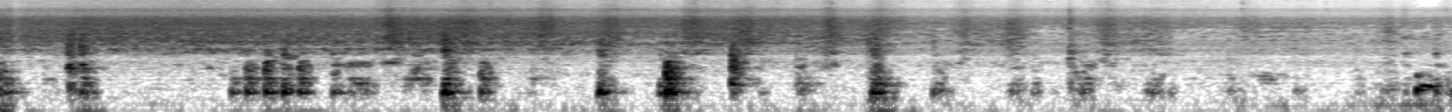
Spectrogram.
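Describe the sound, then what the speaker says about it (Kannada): Beetroot for halwa frying in a pan while being stirred, a steady hiss and sizzle broken by repeated scraping clicks of the spoon against the pan, close and continuous with no talk. "ಈಗ ಸ್ವಲ್ಪ ಚೆನ್ನಾಗಿ ಫ್ರೈ ಆಗಬೇಕು."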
